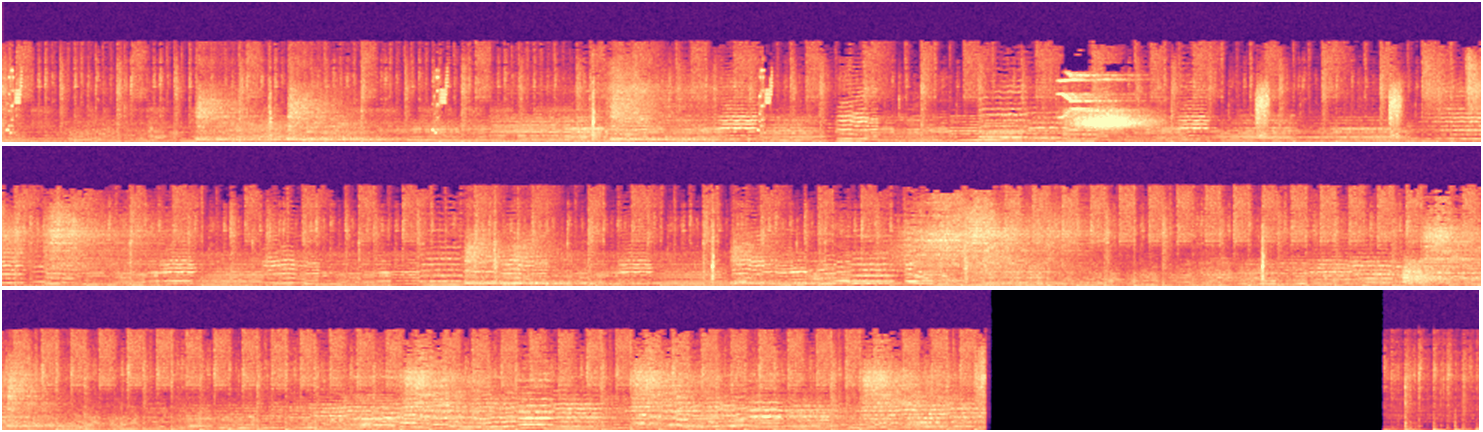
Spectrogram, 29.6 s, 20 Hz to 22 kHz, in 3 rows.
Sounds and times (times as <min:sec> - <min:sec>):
Music: 0:00.0 - 0:26.3, 0:29.0 - 0:29.5.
